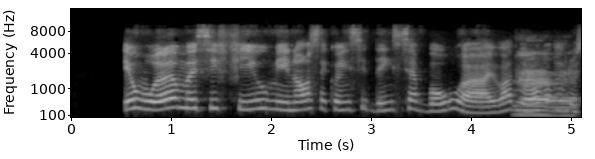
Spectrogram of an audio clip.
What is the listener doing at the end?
taking over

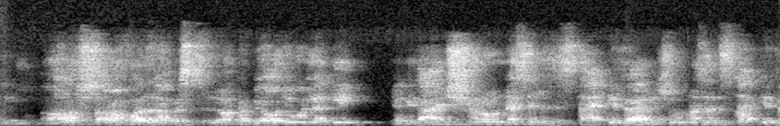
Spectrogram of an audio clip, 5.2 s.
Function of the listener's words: listening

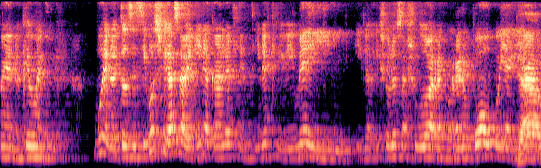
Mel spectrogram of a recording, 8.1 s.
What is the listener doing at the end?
taking over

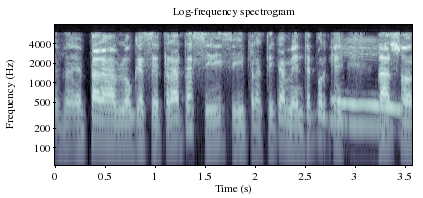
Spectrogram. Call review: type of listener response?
listening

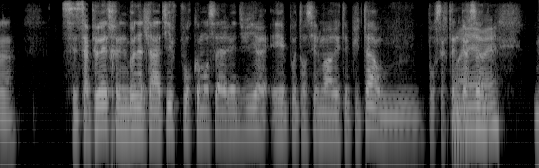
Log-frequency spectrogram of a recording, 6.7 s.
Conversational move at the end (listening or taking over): listening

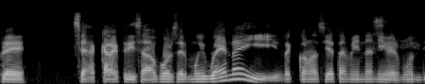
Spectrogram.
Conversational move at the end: listening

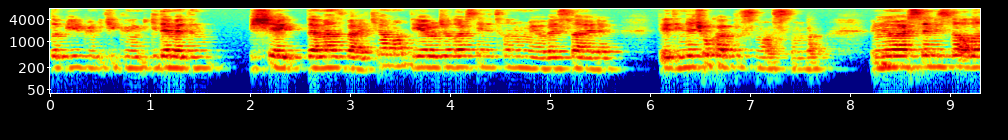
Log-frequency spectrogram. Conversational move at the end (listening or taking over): listening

